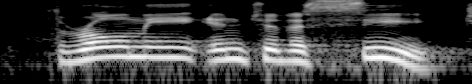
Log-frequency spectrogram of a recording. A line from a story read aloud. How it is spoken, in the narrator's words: Jonah said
